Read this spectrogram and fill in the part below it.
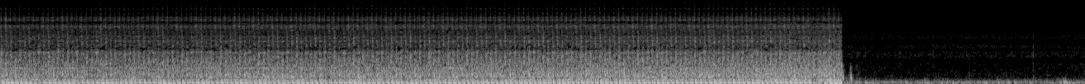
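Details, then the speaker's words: Land Rover Defender 110 200Tdi diesel, started during a service after fuel filter change while bleeding fuel with the lift pump primer, which may be faulty: even diesel clatter at steady idle, no hunting or misfire, running okay, then shuts off cleanly. "What's taking forever, so I have started the engine. It seems to be running okay at the moment. We'll just leave it running a minute."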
